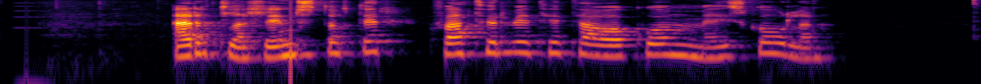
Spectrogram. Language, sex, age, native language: Icelandic, female, 40-49, Icelandic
